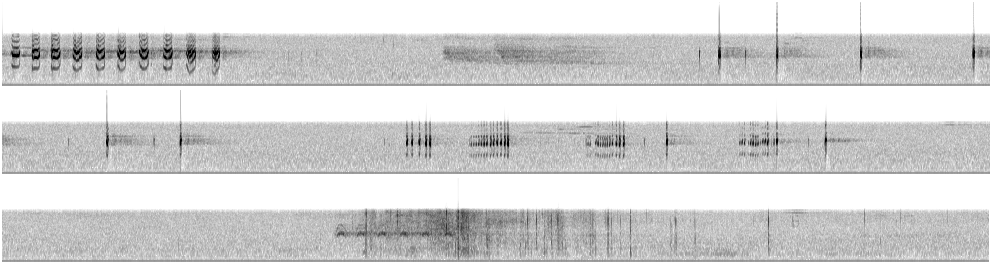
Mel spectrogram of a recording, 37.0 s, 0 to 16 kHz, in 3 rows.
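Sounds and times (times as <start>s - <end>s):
turkeys gobbling: 0.0s - 2.9s, 8.9s - 10.0s, 17.4s - 18.8s, 19.6s - 20.8s, 21.6s - 23.0s, 28.9s - 30.6s.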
